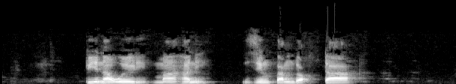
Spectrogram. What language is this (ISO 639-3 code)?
mdd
